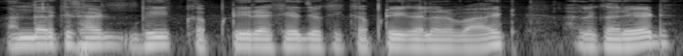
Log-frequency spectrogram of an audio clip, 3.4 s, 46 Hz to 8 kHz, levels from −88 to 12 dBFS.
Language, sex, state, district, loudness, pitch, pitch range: Hindi, male, Jharkhand, Ranchi, -17 LUFS, 115 Hz, 110-130 Hz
